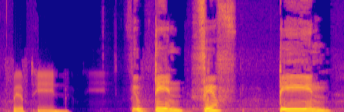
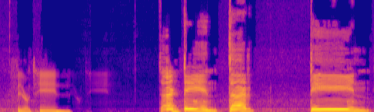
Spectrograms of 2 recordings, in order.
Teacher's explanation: Words that end in teen put stress on the teen.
